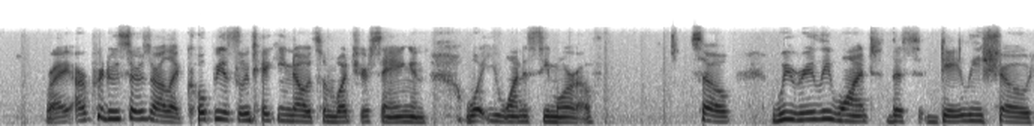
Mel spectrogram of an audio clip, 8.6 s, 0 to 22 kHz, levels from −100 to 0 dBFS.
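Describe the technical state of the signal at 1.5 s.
At 1.5 s the gain swings roughly 15 dB, bringing loud and soft parts closer in level and squashing the dynamics. This gain pumping runs throughout the clip, likely from input gain set far too high with a fast limiter clamping each peak.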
